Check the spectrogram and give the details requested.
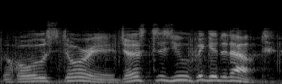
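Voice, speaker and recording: Sharp, menacing radio villain. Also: male voice, fairly high pitch, animated, moderate pace, rough recording. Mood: smug, calculating. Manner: cold, smooth-talking, threatening. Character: menacing, calculating male murderer taking a hostage at knifepoint. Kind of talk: 1940s radio crime drama acting. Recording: old radio recording, faint noise.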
